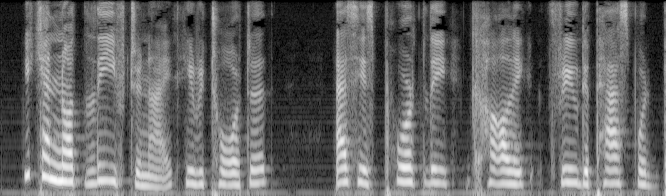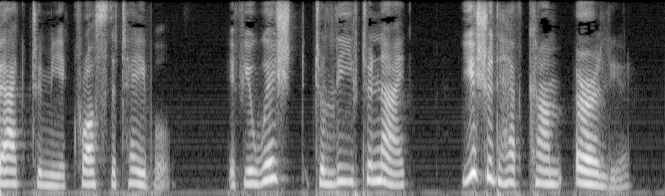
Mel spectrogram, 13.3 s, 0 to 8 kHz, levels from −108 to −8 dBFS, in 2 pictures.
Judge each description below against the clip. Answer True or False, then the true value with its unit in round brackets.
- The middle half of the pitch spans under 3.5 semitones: True (2.9 semitones)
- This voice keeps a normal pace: True (155 wpm)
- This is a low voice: False (200 Hz)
